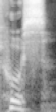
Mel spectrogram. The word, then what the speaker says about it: house: Well, the same with the word house. HOUS doesn't make any sense. It used to be pronounced hus.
